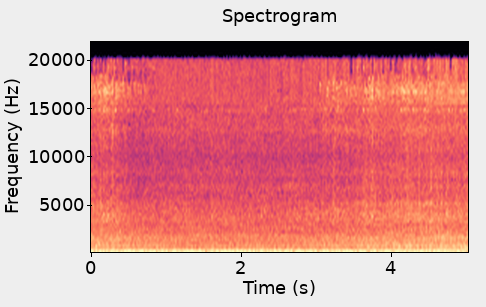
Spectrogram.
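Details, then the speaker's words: Ford Mustang GT V8 after bearing replacement for a knock: steady, even idle with a smooth low rumble and no knock or tick; bottom end sounds healthy, while coolant leaks from a cracked radiator. "And uh I don't hear any knocking. I don't hear no knocking no more. Maybe we survived."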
